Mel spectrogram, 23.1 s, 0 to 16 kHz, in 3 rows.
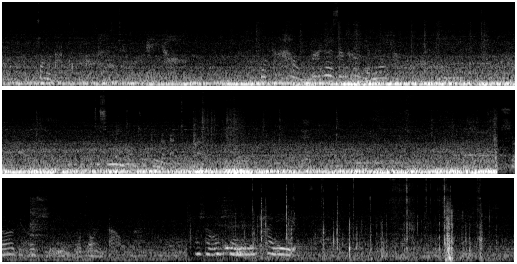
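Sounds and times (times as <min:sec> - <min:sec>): bus engine and road rumble: 0:00.0 - 0:17.2.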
